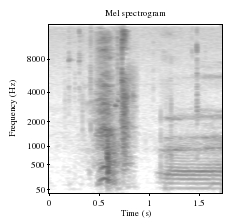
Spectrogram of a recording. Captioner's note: gasp!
